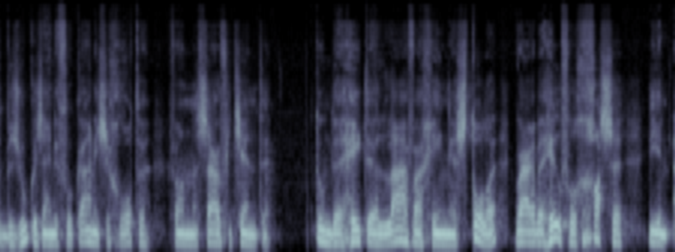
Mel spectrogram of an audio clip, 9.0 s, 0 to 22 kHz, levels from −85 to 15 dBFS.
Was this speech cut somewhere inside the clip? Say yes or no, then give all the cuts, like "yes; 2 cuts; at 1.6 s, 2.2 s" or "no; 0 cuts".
yes; 2 cuts; at 3.7 s, 6.7 s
